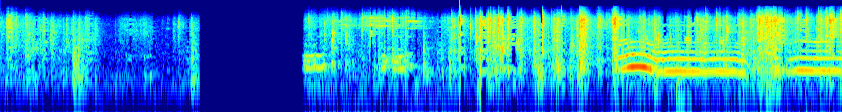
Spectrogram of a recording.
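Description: Wrapping paper crackling and tearing, with a second of dead silence at an edit about two seconds in. From about six seconds in a long, steady pitched sound is held, then comes again briefly near the end.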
